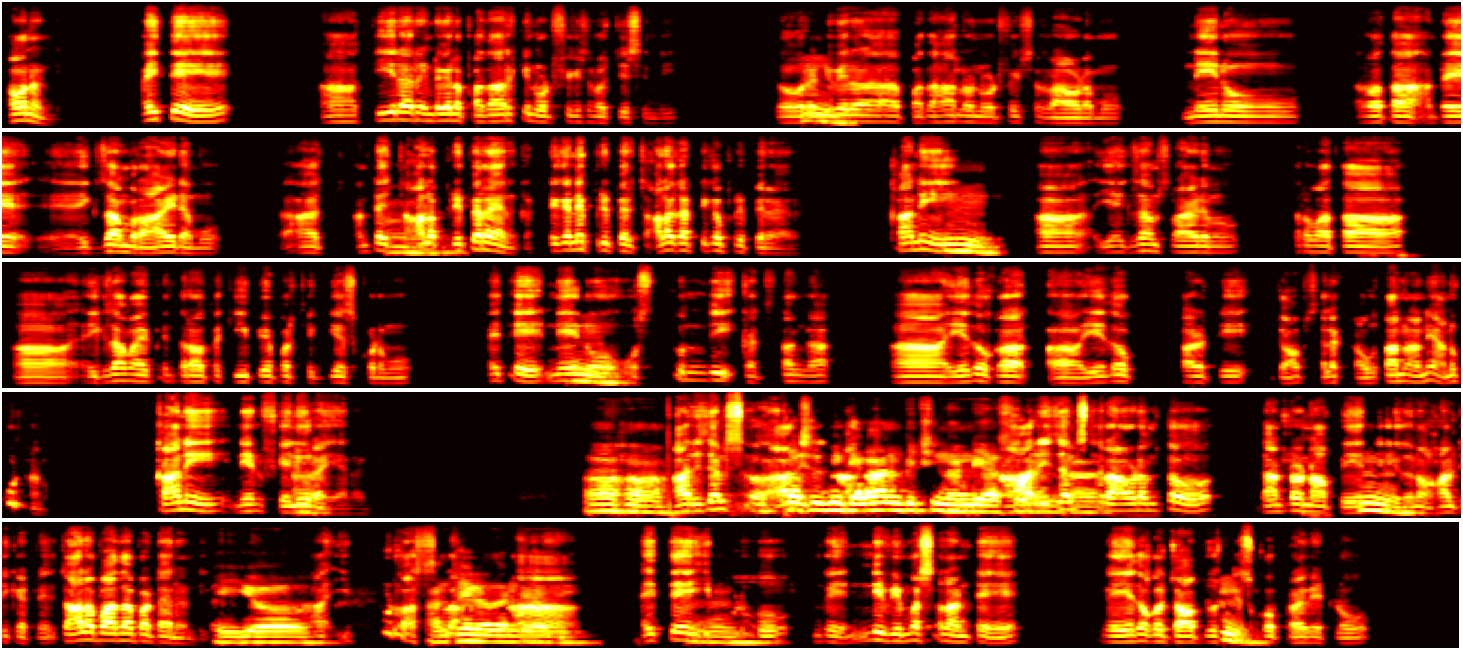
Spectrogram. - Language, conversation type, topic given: Telugu, podcast, మరొకసారి ప్రయత్నించడానికి మీరు మీను మీరు ఎలా ప్రేరేపించుకుంటారు?
- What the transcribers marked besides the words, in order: in English: "సో"; in English: "నోటిఫికేషన్"; in English: "ఎగ్జామ్"; in English: "ప్రిపేర్"; in English: "ప్రిపేర్"; in English: "ప్రిపేర్"; in English: "ఎగ్జామ్స్"; in English: "ఎగ్జామ్"; in English: "కీ పేపర్ చెక్"; in English: "జాబ్ సెలెక్ట్"; in English: "ఫెయిల్యూర్"; other background noise; in English: "రిజల్ట్స్"; in English: "హాల్ టికెట్"; horn; in English: "జాబ్"; in English: "ప్రైవేట్‌లో"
